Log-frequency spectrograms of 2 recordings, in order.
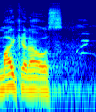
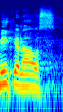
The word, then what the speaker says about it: Mykonos: The first one, Lindsay Lohan is in Mykonos. What just happened? Mike, it's just, It's Mykonos.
